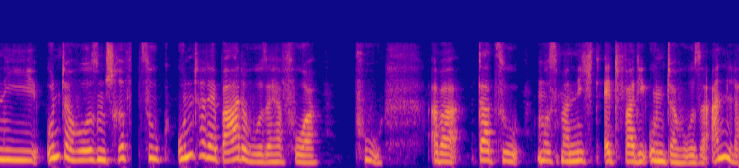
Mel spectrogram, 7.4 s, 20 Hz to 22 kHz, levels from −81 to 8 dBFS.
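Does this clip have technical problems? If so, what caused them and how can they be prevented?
Yes: packet loss on an ADPCM call leaves a hard-edged silent gap from 1.32 to 1.43 s, about 80 ms, before "unter der". The decoder's predictor and step size then restart out of step with the sender's. Packet-loss concealment with ADPCM state resynchronisation, or redundancy on a better-protected link, would prevent it.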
